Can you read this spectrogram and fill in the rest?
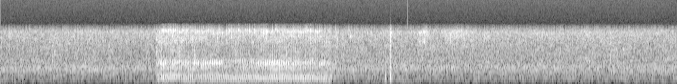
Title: Rump roast snoring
